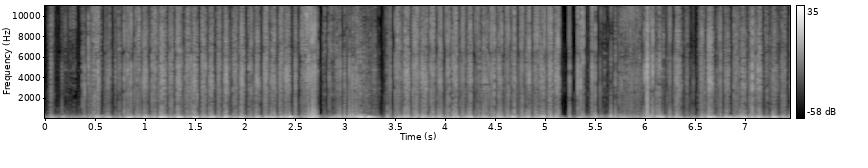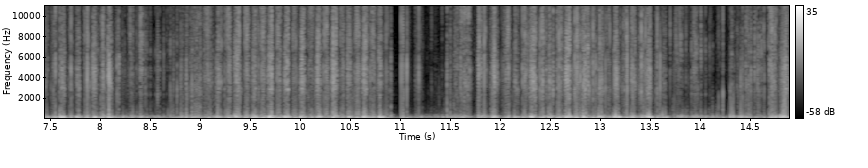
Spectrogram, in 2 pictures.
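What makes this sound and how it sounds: Long yellow nails scratch fast and hard across the top of the mesh grille of a black metal USB microphone with no cover. The result is a dense, irregular, continuous scratching with a heavy, boomy low rumble, a crackly bright texture on top, and brief dips between bursts.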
